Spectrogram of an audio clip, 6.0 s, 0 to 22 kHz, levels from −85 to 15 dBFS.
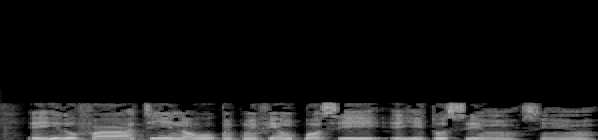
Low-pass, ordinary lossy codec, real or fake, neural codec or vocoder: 7.2 kHz; MP3, 24 kbps; real; none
